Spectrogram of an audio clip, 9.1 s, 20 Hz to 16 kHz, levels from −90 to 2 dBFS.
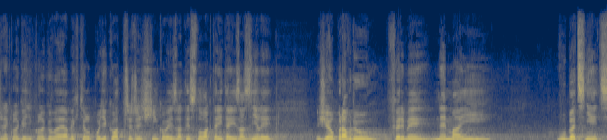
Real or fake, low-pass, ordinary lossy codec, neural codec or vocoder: real; 14.4 kHz; AAC, 64 kbps; none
